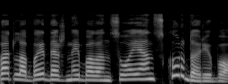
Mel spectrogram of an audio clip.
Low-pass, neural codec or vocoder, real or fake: 10.8 kHz; codec, 24 kHz, 3.1 kbps, DualCodec; fake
